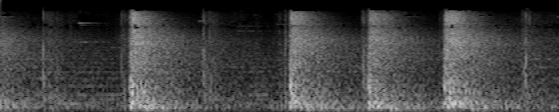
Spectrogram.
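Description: Marching side drums of a military drum corps striking together in a slow, steady beat: about one heavy stroke a second, each ringing out before the next.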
